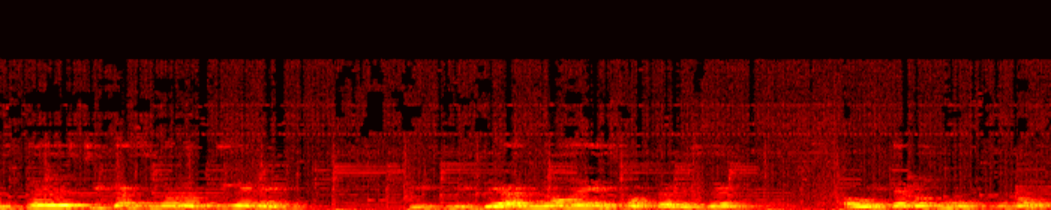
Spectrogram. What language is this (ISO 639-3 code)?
spa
